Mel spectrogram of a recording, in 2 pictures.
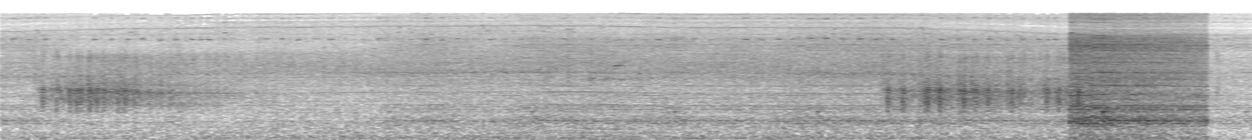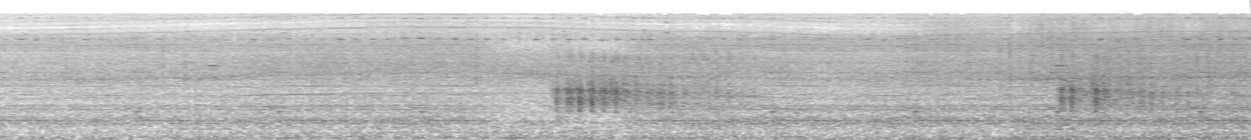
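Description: Tank tracks clatter and squeal.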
